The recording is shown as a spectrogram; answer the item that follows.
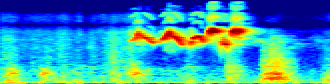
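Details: Double-collared seedeater, song known as 'canto do rio': soft knocking sounds lead into a loud, jumbled, warbling burst of tumbling high notes lasting about a second, followed by a low thump.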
